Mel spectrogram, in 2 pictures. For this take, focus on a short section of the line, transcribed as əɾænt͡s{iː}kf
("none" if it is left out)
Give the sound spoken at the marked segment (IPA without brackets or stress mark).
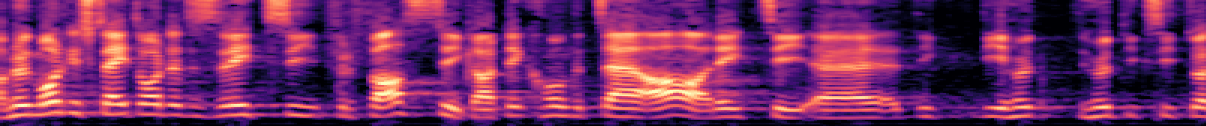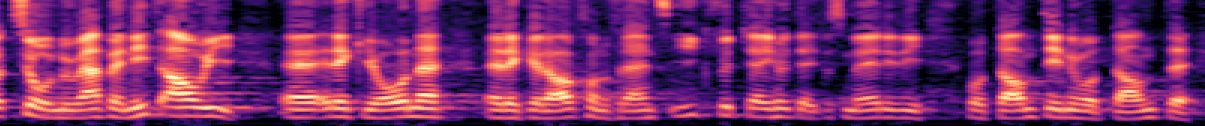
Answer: iː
